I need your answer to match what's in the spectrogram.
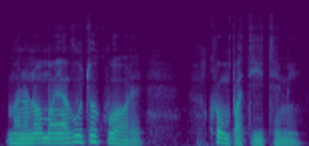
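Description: A man's voice: mid-range voice, expressive, no room sound, clean studio sound, natural voice. A man doing a sorrowful devout young woman. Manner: soft, slow, tearful pleading.

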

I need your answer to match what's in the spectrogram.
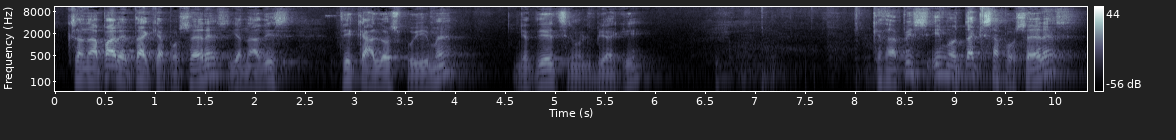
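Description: Man, radio call-in host, animated storyteller, lowish voice, echoey room. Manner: animated storytelling, teasing callers. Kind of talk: casual call-in radio chat.

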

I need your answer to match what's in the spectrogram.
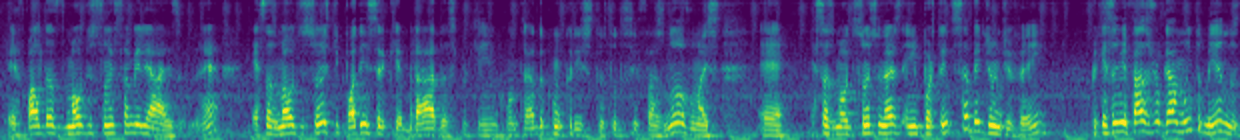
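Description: Reflective priest, slightly high voice. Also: male voice, darkish tone. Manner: thoughtful, hesitant with many fillers. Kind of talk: casual reflective talk.

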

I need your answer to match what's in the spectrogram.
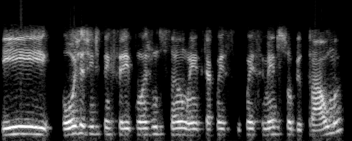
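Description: A middle-aged man from Salvador speaks, answering questions slowly and thoughtfully like the longtime teacher he is. His voice sits at an ordinary middle pitch. The video-call audio is a little dull and lo-fi. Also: fairly even intonation. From Salvador, Bahia, Brazil. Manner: measured, thoughtful, philosophical. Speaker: guest, teacher and educator. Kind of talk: reflective interview answers.

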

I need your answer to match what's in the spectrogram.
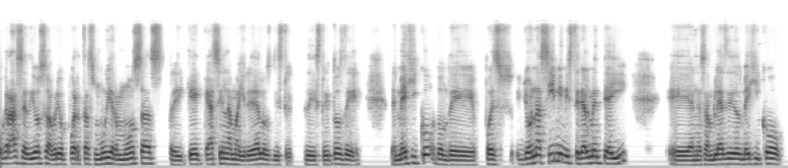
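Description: This medium-pitched speaker is a young Mexican associate pastor being interviewed on the radio, talking fervently with lots of fillers and restarts.

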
